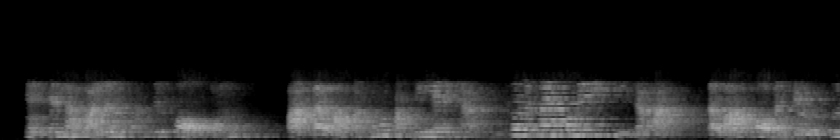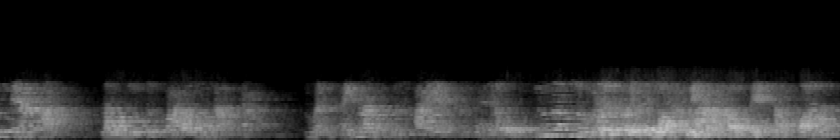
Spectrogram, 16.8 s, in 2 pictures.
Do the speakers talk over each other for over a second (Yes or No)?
Yes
